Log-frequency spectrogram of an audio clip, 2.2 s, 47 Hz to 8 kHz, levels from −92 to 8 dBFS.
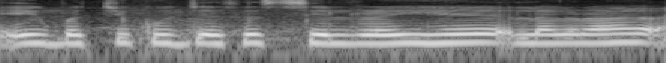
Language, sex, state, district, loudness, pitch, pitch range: Hindi, female, Uttar Pradesh, Shamli, -13 LUFS, 240 Hz, 235-245 Hz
